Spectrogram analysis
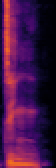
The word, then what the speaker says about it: จริง: แล้ว นะ แต่ ว่า คำ ว่า จริง ที่ หมาย ถึง จริง เนี่ย มัน ต้อง มี ตัว ร เรือ ประกอบ ด้วย ซึ่ง ร เรือ ตัว เนี้ย ไม่ ออก เสียง เห็น มั้ย ครับ เพราะ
